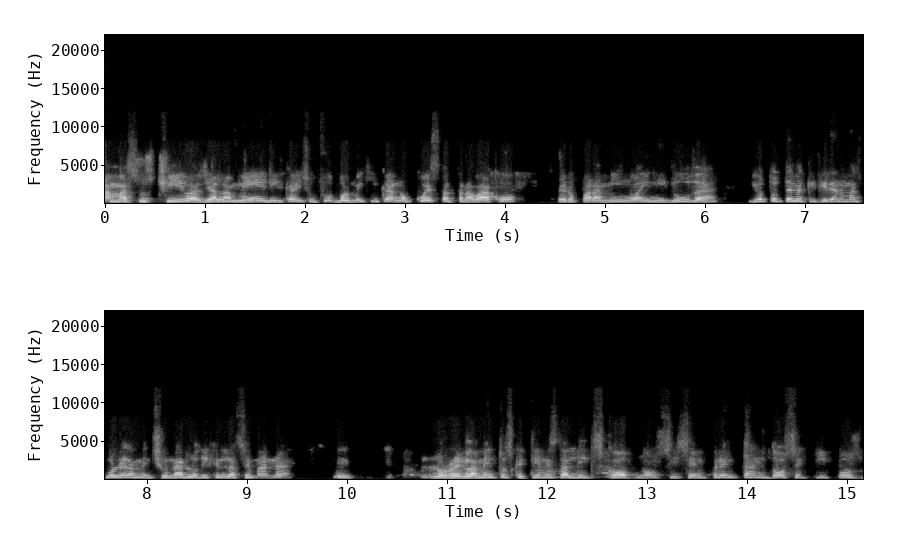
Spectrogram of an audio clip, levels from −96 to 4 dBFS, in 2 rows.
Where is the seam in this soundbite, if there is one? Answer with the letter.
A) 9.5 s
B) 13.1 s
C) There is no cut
C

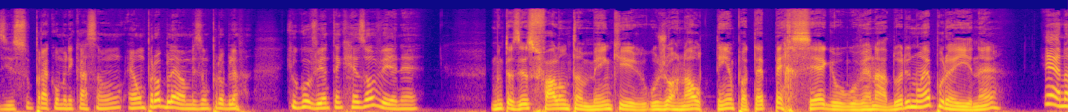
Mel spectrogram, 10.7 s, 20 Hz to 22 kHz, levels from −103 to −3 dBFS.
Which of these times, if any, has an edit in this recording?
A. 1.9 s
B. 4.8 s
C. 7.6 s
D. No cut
B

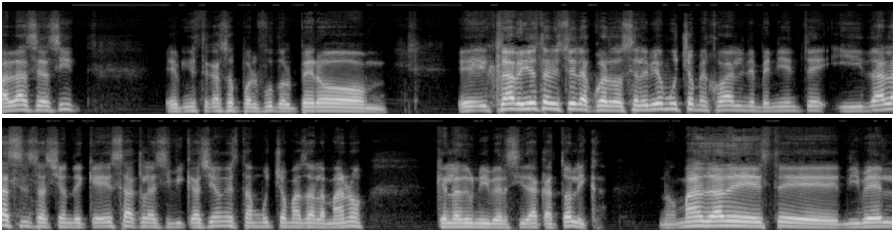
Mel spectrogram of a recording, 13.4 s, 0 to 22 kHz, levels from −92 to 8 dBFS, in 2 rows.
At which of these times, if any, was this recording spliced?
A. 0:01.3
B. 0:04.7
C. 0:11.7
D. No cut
A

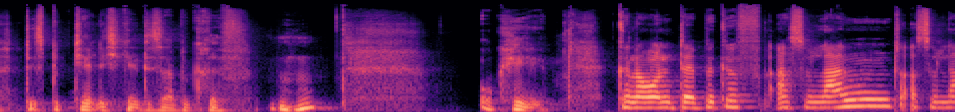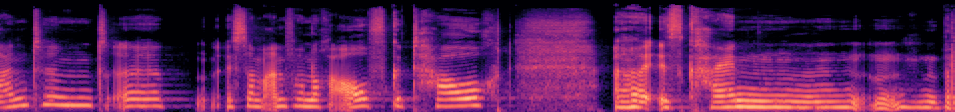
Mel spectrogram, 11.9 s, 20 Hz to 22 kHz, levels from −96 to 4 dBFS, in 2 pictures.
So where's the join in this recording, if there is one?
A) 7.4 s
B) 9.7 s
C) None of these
C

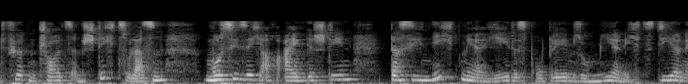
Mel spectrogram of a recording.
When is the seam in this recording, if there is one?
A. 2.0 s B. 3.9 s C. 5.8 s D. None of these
D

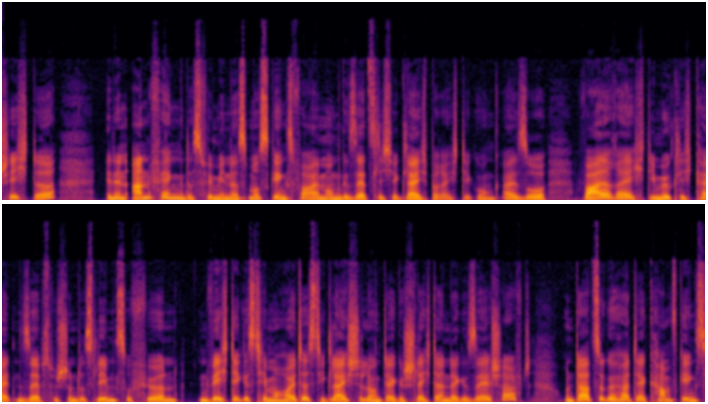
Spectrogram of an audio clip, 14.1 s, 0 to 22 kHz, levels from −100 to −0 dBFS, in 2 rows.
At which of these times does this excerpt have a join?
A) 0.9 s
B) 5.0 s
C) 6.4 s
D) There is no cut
C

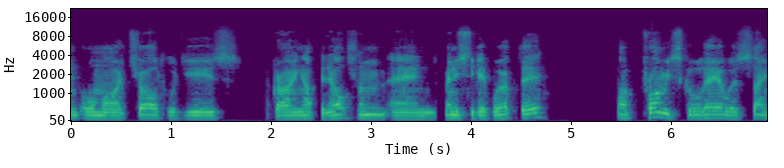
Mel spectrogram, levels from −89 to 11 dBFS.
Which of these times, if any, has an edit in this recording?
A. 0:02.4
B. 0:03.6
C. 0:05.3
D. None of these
B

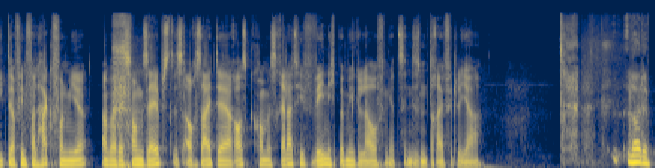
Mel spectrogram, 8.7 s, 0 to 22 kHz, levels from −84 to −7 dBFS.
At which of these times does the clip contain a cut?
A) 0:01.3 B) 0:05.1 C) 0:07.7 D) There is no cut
C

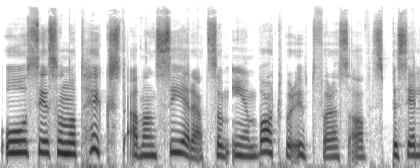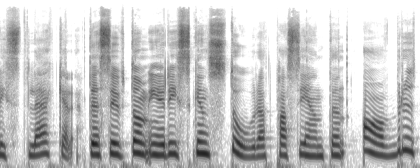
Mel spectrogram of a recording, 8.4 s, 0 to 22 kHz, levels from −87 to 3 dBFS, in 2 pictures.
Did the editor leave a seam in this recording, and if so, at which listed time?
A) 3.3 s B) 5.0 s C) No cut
B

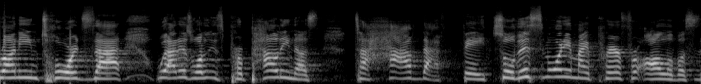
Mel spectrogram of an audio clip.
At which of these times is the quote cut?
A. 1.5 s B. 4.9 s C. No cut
B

